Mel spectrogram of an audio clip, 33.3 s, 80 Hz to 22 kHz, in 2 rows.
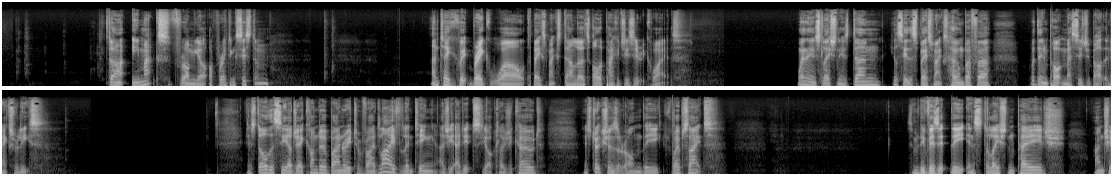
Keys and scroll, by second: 0.2 super+space, 1.3 s, 4.8 Return.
